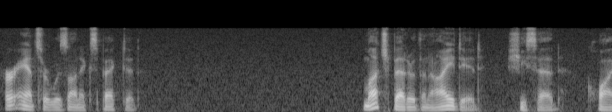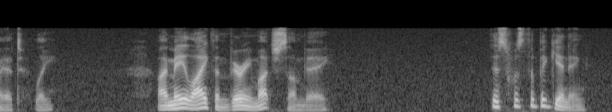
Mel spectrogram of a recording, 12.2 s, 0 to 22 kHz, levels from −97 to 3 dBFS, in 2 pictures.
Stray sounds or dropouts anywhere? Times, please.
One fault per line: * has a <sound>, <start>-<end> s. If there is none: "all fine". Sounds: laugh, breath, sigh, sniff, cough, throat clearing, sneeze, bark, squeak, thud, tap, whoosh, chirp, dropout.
all fine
